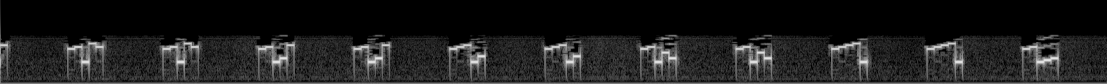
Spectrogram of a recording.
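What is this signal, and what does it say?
Five-tone selective call (ZVEI), heard as quick runs of five tones, tones of about 80 ms. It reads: 89119 89119 89130 89130 89014 89014 89163 89163 89001 89001 89123
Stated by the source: ZVEI five-tone call 89017 received via SDR.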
